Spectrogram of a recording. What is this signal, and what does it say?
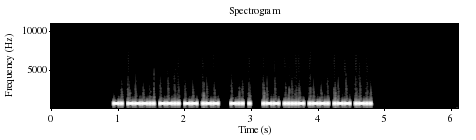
Morse code, heard as a keyed tone, about 46 wpm, 700 Hz. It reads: N8ZMW DE W4PWL
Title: USA Callsign DE Callsign - 5 Characters - 45wpm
